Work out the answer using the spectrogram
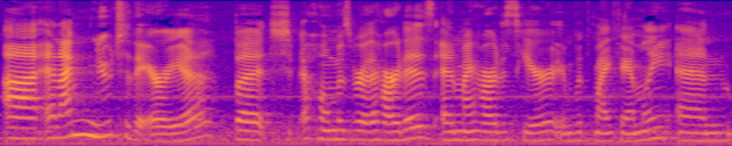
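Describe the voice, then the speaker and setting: A woman who co-owns a bakery, talking in a warm, chatty way in an interview inside her shop. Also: a little fast, rough recording. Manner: warm and chatty, laughs easily. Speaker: bakery co-owner. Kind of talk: casual interview. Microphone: handheld reporter mic. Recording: noticeable background rumble.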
